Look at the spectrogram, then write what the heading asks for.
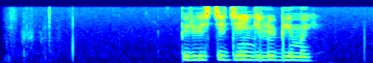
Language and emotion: Russian, neutral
